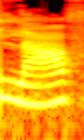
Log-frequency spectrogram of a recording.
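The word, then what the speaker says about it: laugh: है दोनों में ही लाफ और यहां पर कॉट यहां पर देख रहे हैं यू जी एच टी है तो यहां पर यू साइलेंट है।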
